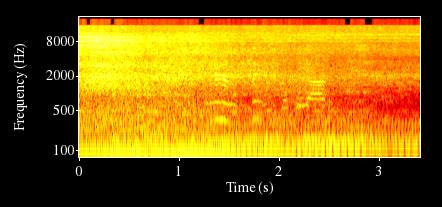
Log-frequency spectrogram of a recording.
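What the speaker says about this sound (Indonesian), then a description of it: "Nah ini tumben ada bus dari pariwisata nih" A tour bus engine idles at a bus terminal, a loud steady low rumble close by that eases slightly toward the end, with voices talking over it.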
